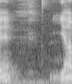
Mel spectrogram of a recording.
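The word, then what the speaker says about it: high: difficult मुश्किल को कहते हैं यहां पर जी जो है साइलेंट है तो इसको हम पढ़ेंगे हाय हाय फास्ट ग्रेट लाइट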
